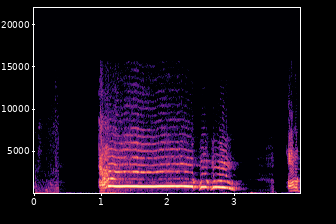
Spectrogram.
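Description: A young man lets out a long, loud shout into a close microphone.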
